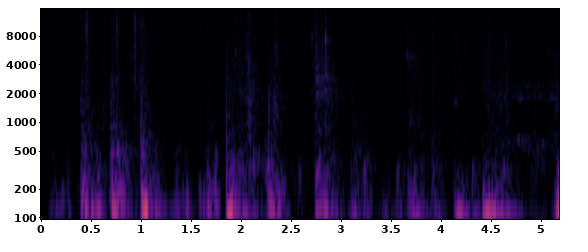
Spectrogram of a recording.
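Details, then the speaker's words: Wooden plank floor on joists under plywood, after driving wedges under the joist: dull footstep thumps with no creak or squeak between steps; floor now solid and quiet. "не скрипит вот и все вот и все чудеса случаются чудеса случаются все получилось ребятки"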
